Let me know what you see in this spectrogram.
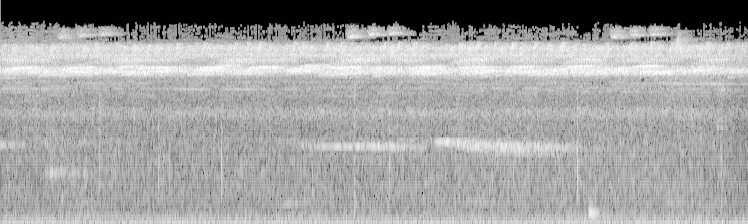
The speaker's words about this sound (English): Oh, this is Amazon. Amazon Chorus. And the first one is with jet. So let's listen to that. Amazon Chorus without jet. Let's listen to that.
